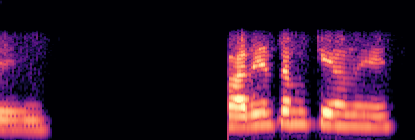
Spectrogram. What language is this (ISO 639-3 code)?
pan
